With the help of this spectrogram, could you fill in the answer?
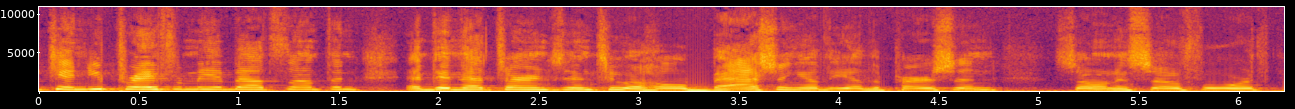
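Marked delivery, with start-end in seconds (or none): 0.0-1.6 mock sweet request. Preacher mocking a churchgoer who fakes a prayer request to gossip. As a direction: ask for prayer in a falsely sweet, higher voice.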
